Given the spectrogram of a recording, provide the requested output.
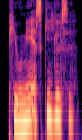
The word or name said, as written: pionerskikkelse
